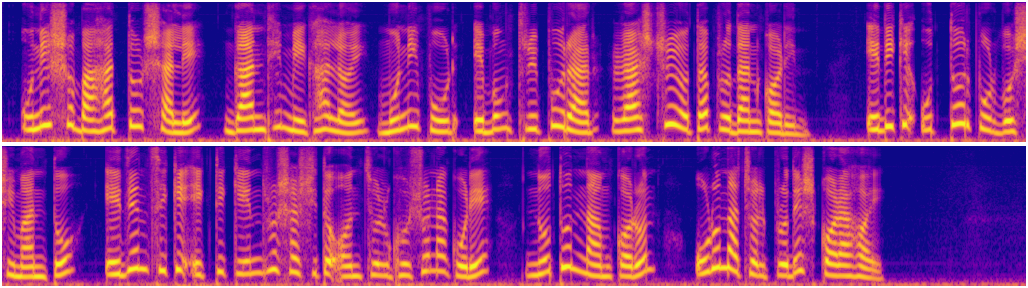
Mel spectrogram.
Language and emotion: Bengali, neutral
